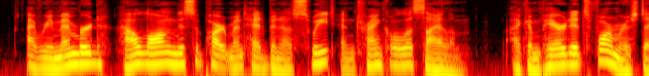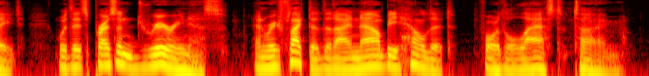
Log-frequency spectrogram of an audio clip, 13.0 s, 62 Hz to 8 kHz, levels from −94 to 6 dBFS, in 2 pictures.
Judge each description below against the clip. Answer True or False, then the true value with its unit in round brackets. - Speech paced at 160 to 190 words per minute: False (150 wpm)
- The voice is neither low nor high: False (105 Hz)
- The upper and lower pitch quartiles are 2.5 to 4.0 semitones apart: False (5.4 semitones)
